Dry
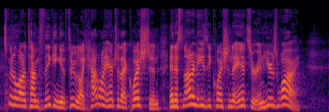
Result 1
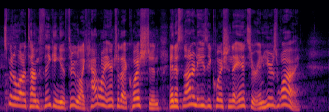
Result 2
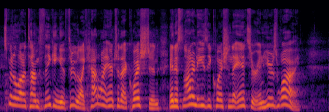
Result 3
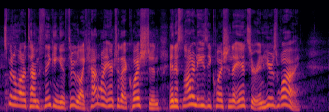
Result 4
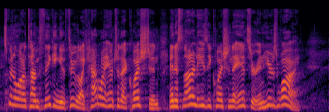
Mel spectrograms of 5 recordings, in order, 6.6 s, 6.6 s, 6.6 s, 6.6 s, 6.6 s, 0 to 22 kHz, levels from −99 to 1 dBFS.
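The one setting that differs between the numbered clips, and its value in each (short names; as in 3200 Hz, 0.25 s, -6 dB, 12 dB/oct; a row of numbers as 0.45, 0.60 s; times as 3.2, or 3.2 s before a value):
cascading phaser, rate: 0.41, 0.22, 0.75, 1.9 Hz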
